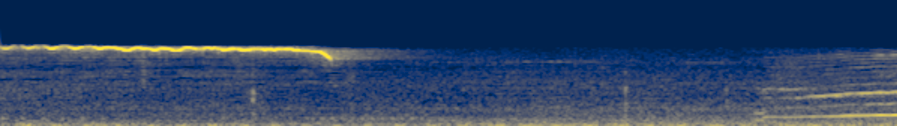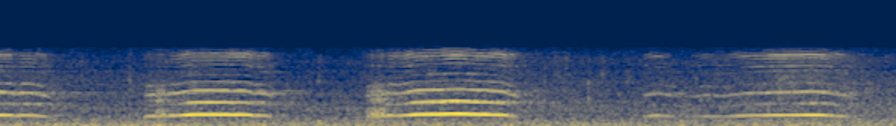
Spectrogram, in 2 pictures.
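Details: Baby monkey screaming: a thin, high whistled tone held for about two seconds that drops away at its end. After a pause come four drawn-out, wavering wailing cries, each about a second long, spaced roughly a second and a half apart.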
